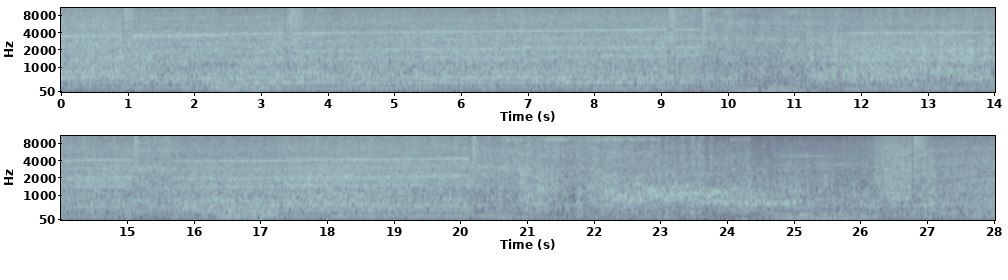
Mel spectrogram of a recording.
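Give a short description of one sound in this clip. A race car engine roars steadily at high revs.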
